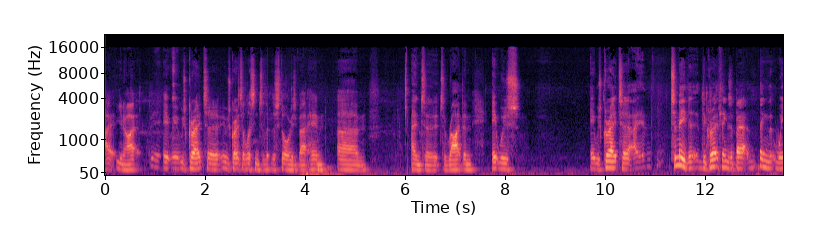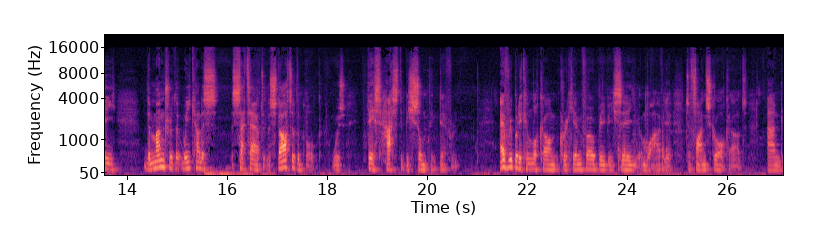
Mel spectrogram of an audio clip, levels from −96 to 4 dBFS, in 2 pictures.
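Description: At 3.23 s and again at 13.08 s there is a CD skip: the laser lost its track and landed on another turn of the disc's spiral. Each is heard as a tiny tick, a mute of only a few milliseconds, after which the sound resumes from a different point rather than where it left off. Unlike a plain dropout, where the gap simply swallows a stretch and playback continues in sequence, a skip displaces the material itself.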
